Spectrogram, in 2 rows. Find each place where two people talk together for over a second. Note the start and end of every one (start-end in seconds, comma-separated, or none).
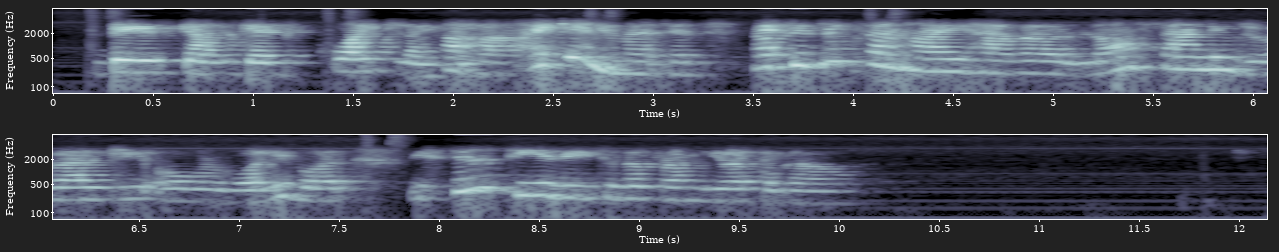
none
